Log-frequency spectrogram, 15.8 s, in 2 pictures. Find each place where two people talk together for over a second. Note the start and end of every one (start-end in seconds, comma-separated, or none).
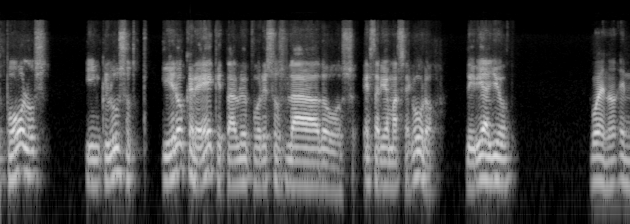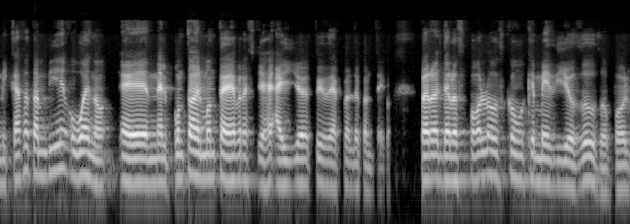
none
